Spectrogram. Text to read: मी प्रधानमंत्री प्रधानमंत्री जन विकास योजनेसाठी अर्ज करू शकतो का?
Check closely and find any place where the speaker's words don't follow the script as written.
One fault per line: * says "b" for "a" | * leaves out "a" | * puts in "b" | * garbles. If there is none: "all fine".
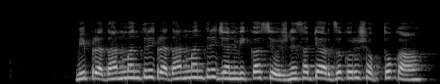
all fine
